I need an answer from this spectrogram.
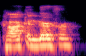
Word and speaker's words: Kochenderfer: Alan Wayne Carpenter for okay how do you pronounce it cockenderfer yes that's good yeah okay did I do okay thank you sir when is your birthday September 17 1945.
